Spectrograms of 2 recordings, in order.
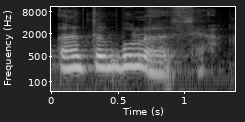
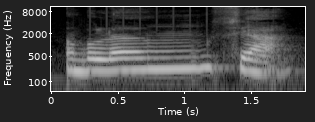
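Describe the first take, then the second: First: Slow demo word. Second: Ambulância drawn out very slowly; slow demo word. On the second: Teacher reads ambulância aloud for the class, very slow. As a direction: stretch ambulância syllable by syllable. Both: Shown as a demonstration. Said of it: "Ao pronunciarmos essas palavras".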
